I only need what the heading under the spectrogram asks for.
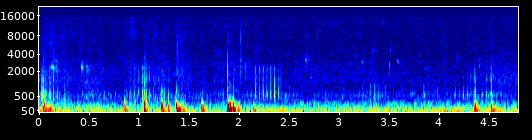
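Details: Indoor pet cat, a brown tabby female with white underside, eating while purring: a quiet low purr underneath a cluster of loud wet chewing clicks and smacks in the first two seconds, then a softer continuous rumble.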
